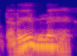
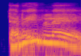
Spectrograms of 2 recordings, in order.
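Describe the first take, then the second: First: The same word echoed back, no call in it; the cave echo repeating the boy; mock echo. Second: Put-on a boy testing the echo with a shout; child shouting into a cave. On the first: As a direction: answer like a cave echoing. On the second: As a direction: yell it out to hear the echo.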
